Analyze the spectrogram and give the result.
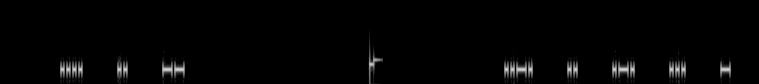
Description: Morse code, heard as a keyed tone, about 39 wpm, spaced as for 18 wpm, 690 Hz. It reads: HIM FIRST
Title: 4x Character Spacing - Top 100 Words - 40wpm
